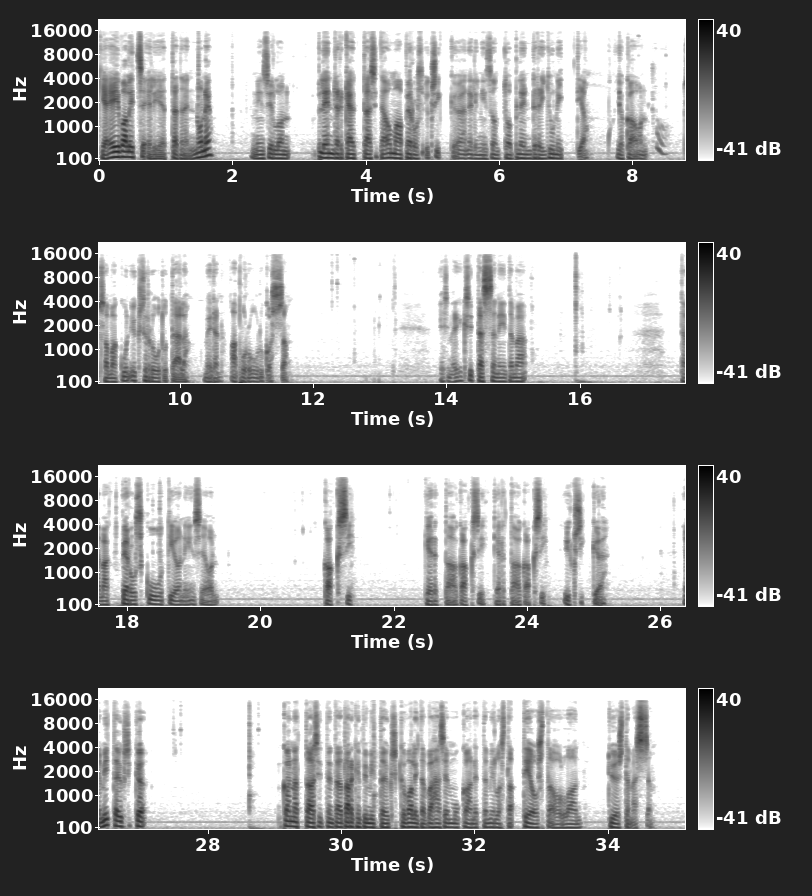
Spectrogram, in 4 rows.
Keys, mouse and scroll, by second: 3.1 n, 8.1 middle click, 11.6-12.3 scroll up 1, 12.3 click, 12.6 middle click, 17.3 scroll up 1, 18.0 middle click, 25.9 middle click, 27.5 click.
